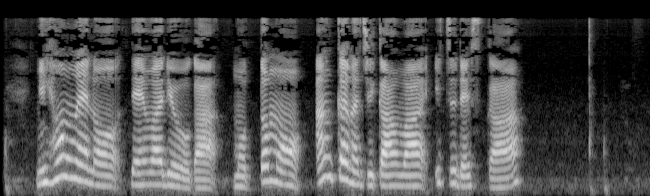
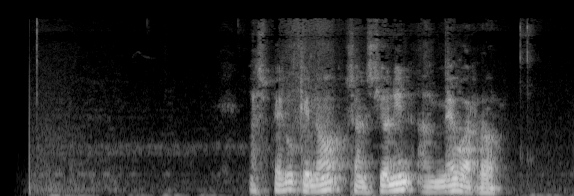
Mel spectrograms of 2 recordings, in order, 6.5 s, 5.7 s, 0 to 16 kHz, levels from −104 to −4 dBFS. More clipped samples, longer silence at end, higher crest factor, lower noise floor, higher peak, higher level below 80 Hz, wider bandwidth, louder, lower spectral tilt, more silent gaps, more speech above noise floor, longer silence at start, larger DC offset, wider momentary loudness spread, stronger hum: neither; first, 1.3 s vs 0.75 s; about the same, 20 dB vs 18 dB; second, -65 dBFS vs -69 dBFS; first, -6 dBFS vs -14 dBFS; second, -66 dBFS vs -52 dBFS; about the same, 12 kHz vs 11.5 kHz; first, -24 LUFS vs -29 LUFS; second, -2.5 dB/octave vs -8 dB/octave; neither; about the same, 41 dB vs 41 dB; second, 0.05 s vs 2.5 s; neither; second, 7 LU vs 13 LU; neither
